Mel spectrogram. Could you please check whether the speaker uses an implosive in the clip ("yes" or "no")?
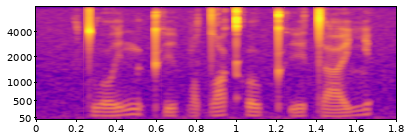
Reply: no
